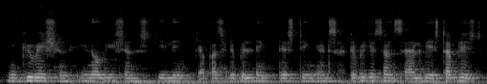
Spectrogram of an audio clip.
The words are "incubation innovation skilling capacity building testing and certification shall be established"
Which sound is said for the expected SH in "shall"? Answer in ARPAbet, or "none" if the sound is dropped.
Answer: S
